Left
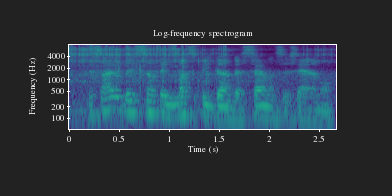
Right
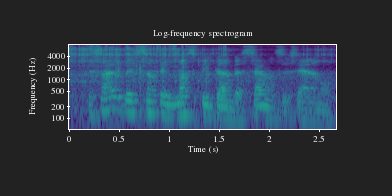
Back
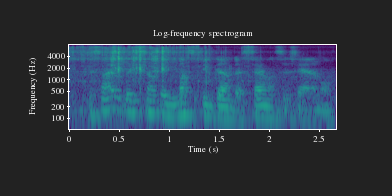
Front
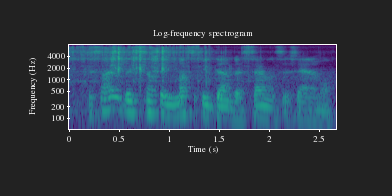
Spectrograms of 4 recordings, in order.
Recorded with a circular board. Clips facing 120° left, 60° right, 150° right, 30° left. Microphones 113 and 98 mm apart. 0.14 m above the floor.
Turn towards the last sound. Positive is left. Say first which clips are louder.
# left 2 dB, front 3 dB
turn(degrees=35)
